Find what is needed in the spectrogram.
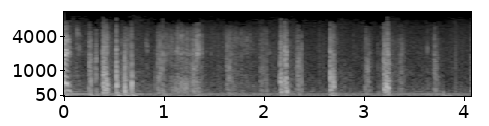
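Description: Army boots striking the hard parade square in irregular steps and knocks, over a steady low hum from the old film soundtrack.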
